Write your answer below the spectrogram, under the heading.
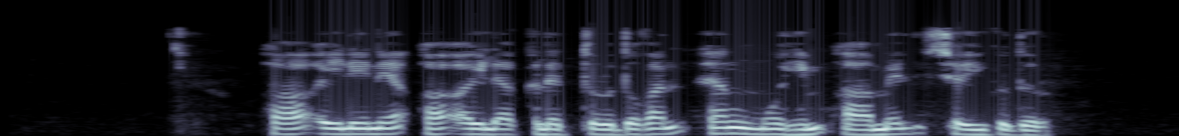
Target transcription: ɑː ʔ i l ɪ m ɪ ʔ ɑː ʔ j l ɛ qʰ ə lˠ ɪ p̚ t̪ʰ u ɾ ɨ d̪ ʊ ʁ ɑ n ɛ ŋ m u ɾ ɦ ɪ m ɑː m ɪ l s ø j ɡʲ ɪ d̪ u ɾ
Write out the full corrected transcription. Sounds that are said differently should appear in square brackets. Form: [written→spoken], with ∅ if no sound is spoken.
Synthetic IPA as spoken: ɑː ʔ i l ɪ [m→n] ɪ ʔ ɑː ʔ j l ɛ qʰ ə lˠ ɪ p̚ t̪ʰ u ɾ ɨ d̪ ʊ ʁ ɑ n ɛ ŋ m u [ɾ→∅] ɦ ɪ m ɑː m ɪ l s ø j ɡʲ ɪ d̪ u ɾ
